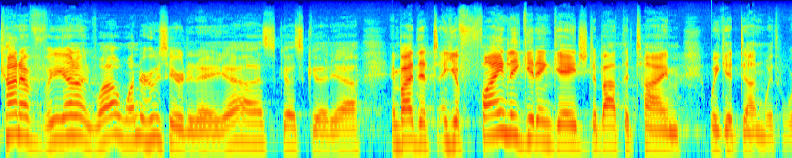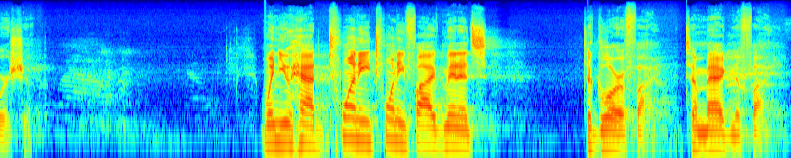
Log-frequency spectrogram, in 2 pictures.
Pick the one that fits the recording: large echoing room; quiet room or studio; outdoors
large echoing room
